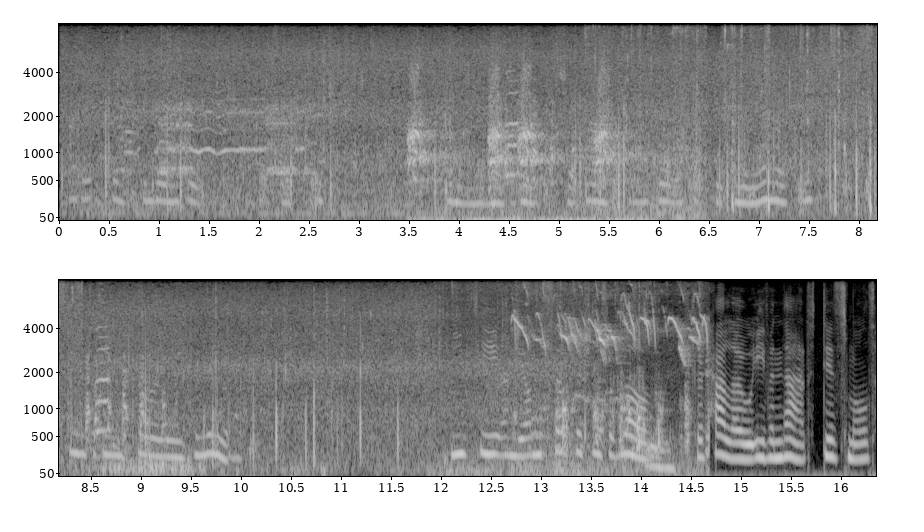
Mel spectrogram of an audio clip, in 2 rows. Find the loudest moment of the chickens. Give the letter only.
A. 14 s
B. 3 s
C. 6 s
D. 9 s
A.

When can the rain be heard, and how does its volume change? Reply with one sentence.
The rain can be heard from 0.0 to 13.8 s, at a steady volume.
